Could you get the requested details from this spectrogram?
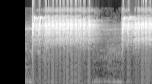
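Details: Masteran material for training contest birds, in a dense, harsh style: a very rapid, rattling high trill running about a second and a half, fading briefly, then starting again just as sharply.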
